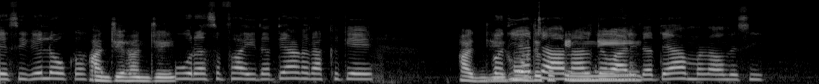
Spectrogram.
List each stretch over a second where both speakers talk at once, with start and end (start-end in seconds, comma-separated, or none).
4.9-6.4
